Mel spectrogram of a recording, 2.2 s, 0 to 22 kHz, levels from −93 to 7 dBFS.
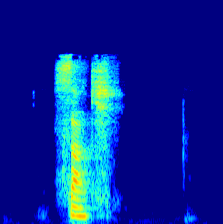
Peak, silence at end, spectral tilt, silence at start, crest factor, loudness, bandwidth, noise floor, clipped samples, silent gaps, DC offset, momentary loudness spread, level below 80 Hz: -6 dBFS; 1.05 s; -3 dB/octave; 0.55 s; 24 dB; -24 LUFS; 8.4 kHz; -70 dBFS; under 0.1%; none; under 0.1%; 20 LU; -68 dBFS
